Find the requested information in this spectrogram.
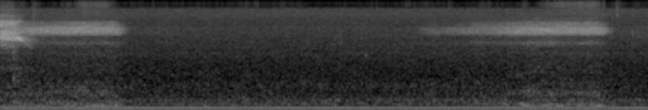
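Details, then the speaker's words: Two soft, airy snores a few seconds apart over a low steady electrical hum, from a participant who fell asleep during relaxation at the end of a yoga practice. "someone's gone to sleep here you probably can hear that snoring very contented"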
